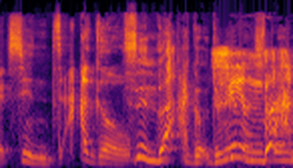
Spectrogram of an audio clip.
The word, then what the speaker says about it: Cyndágo: if you're wondering why it's called the Cyndágo podcast and not the Cyndago podcast, well, that's because a lot of our friends think the first time we talked to them about Cyndago, they assume that it's pronounced Cyndago.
